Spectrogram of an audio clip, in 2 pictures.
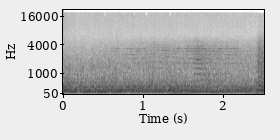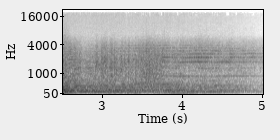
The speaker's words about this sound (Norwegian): Amerika tar mer og mer aktiv del i krigføringen. 80 bombefly blir sendt ut med kurs mot Norge.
